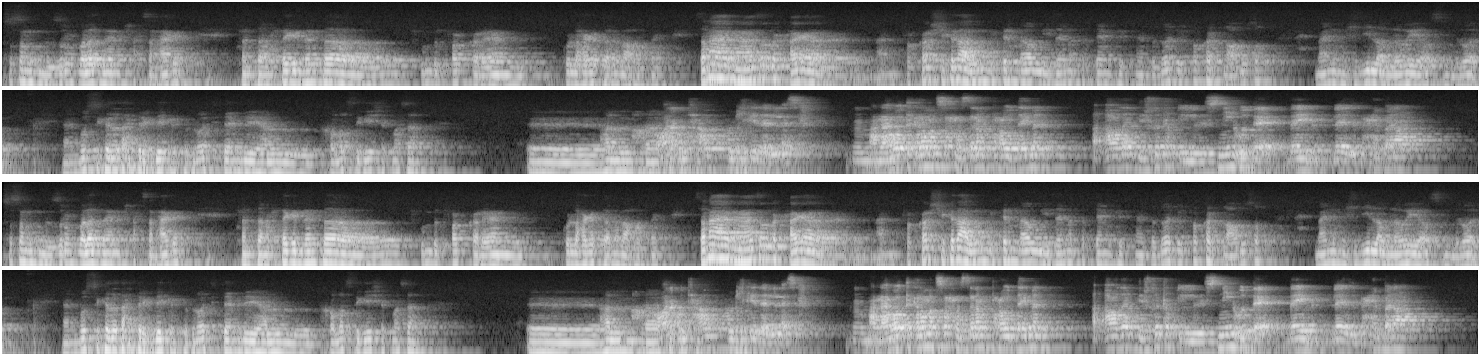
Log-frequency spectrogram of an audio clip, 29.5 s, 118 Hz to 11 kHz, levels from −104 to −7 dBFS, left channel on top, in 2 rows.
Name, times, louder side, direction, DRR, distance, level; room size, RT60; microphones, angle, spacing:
voice 1, 0.2-1.2 1.5-1.8 2.0-2.1 2.4-5.2 5.6-6.6 7.0-12.5 13.1-14.8 15.4-19.0 20.0-21.6 22.0-22.3, right 2 dB, 25° right, 0 dB, 0.3 m, -25 dB
voice 2, 21.1-22.8 23.3-25.2 25.8-28.8, right 2 dB, 45° right, 0 dB, 0.8 m, -25 dB
5.6 x 3.9 x 2.2 m, 1.0 s
head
